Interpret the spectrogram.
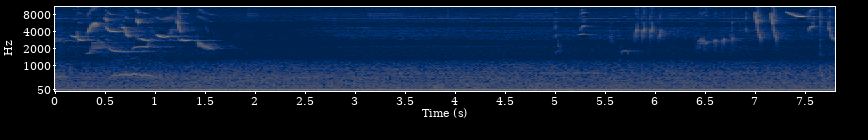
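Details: Male Eurasian blackcap recorded in a garden at Weener, East Frisia, Germany, in June 2022: a quick burst of high, varied warbled notes at the start, then sparse chirps, with constant low hum behind.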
